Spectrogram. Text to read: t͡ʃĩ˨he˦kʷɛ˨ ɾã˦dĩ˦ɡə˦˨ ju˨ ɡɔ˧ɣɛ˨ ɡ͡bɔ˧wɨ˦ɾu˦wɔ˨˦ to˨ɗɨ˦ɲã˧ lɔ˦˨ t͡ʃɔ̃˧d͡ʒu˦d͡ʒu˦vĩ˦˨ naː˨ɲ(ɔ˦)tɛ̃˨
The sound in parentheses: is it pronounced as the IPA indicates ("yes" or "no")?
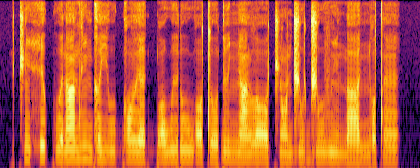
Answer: no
